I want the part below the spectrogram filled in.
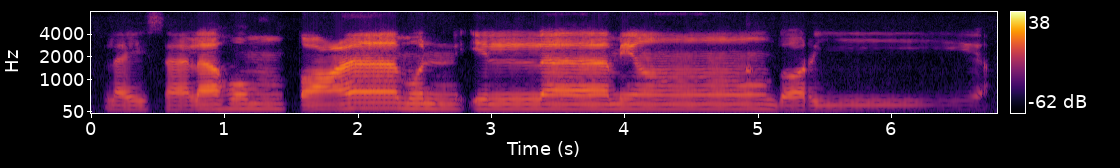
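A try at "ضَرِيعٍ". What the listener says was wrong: Ain. Ainnya lebih baik ini ya. Dhari'. Kalau itu tidak hamzah.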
